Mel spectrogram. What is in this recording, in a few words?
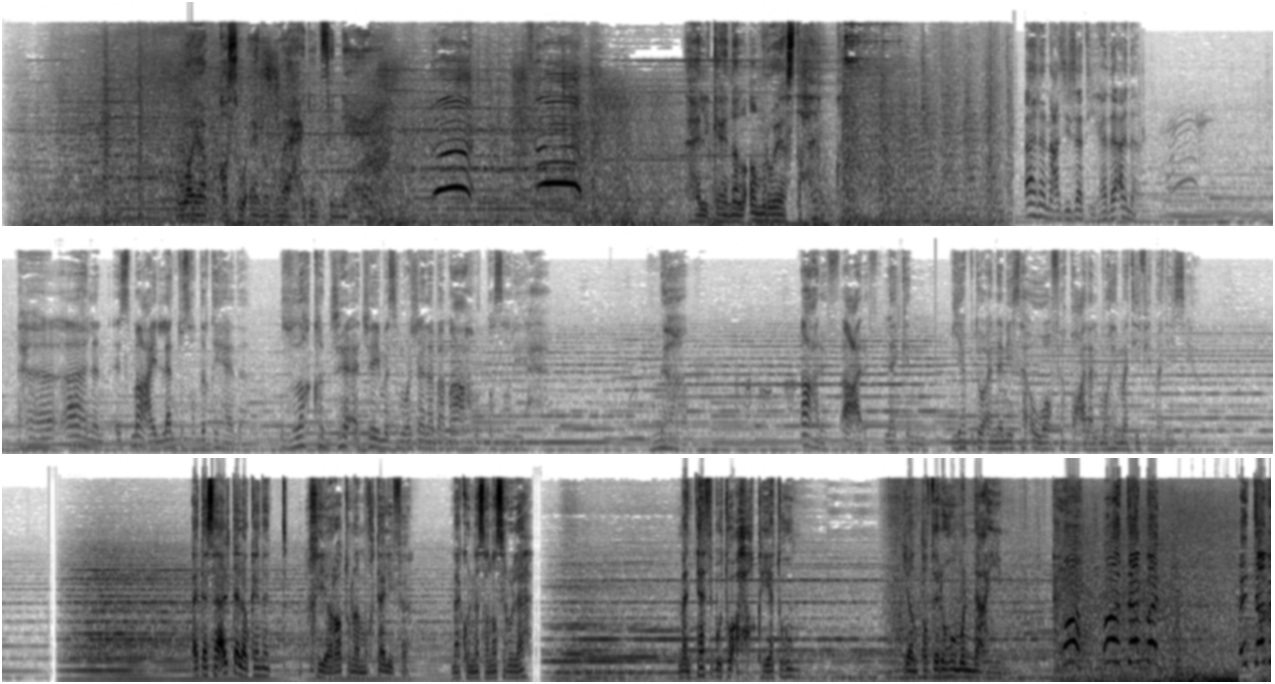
male arabic gaming compilation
